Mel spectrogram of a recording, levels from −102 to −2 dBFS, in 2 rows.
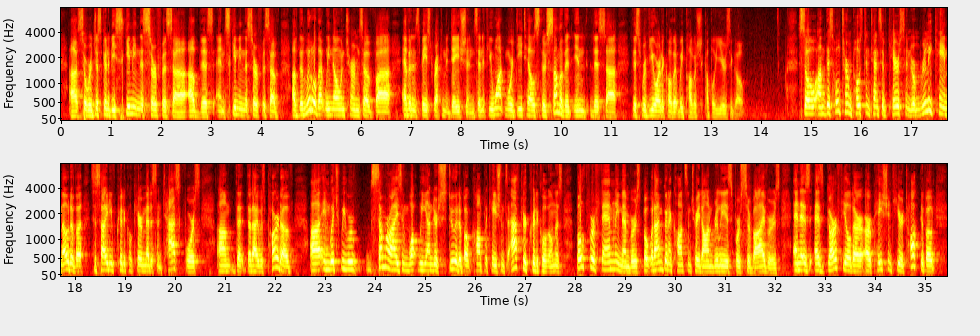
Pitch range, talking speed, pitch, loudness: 140-185 Hz, 205 wpm, 155 Hz, -18 LUFS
